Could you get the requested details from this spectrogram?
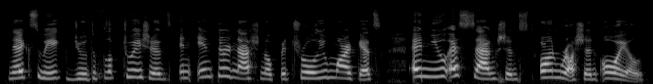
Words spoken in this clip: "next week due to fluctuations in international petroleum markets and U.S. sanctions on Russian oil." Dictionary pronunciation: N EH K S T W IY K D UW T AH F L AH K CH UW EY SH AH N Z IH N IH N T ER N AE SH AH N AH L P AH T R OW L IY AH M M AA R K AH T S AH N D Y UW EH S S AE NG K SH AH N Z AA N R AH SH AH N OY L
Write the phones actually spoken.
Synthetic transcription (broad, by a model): N EH K S T W IY K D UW T AH F L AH K CH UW EY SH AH N S IH N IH N T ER N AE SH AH N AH L P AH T R OW L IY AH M M AA R K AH T S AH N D Y UW EH S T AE NG K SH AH N S AA N R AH SH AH N OY L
